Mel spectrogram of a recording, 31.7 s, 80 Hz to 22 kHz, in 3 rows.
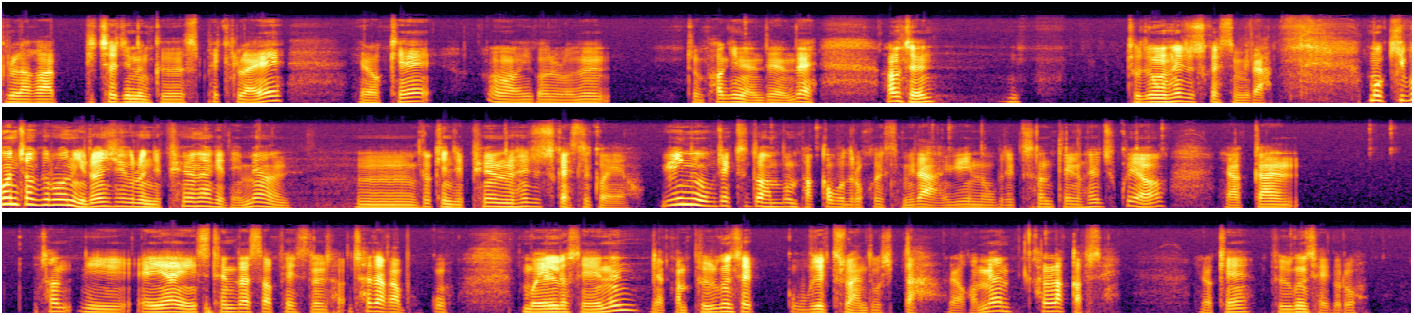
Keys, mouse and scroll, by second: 1.9-5.5 drag, 16.2-16.6 drag, 17.4 click, 18.7-19.2 drag, 20.7 click, 27.1 click, 28.7 click, 30.7 click.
